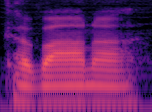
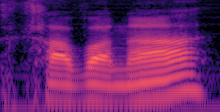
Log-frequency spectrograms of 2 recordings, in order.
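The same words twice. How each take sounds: First: The word is pronounced the English way. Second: The word is pronounced the Hebrew way. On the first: "I've also heard a more anglicized Kavanah"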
